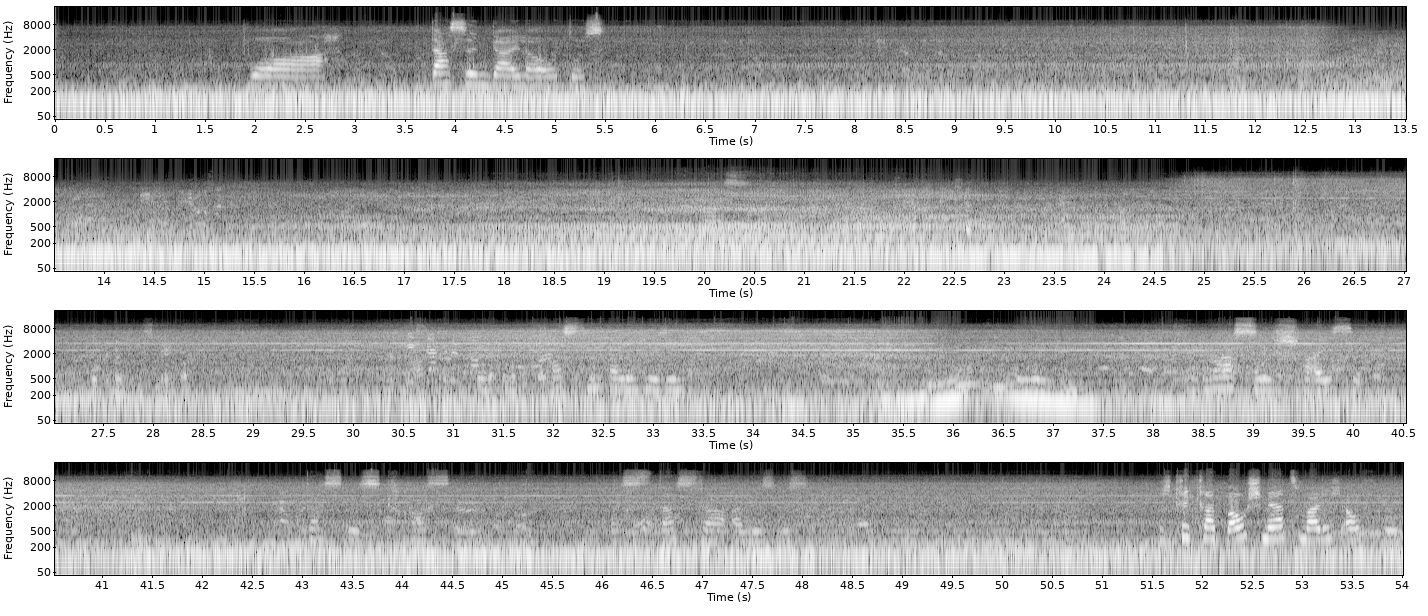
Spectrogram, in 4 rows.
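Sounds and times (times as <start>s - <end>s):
engine revving: 0.0s - 54.0s
race car engines running: 0.0s - 54.0s.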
